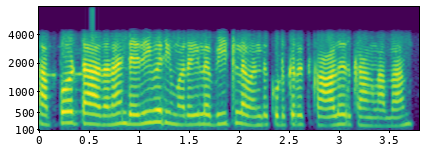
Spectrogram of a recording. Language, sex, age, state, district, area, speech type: Tamil, female, 30-45, Tamil Nadu, Thanjavur, urban, conversation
